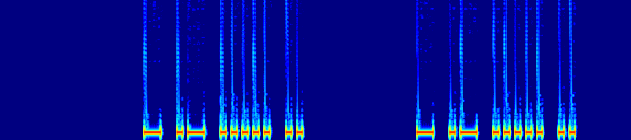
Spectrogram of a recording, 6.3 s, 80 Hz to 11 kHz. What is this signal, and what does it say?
Morse code, heard as a keyed tone, about 23 wpm, 700 Hz. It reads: TA5I TA5I
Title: DXCC-100 Call Signs - 4 Characters - Repeated 3x - 22wpm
